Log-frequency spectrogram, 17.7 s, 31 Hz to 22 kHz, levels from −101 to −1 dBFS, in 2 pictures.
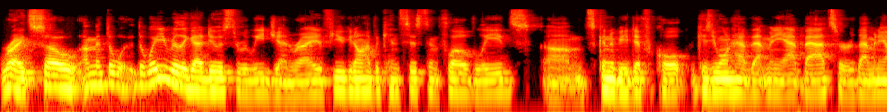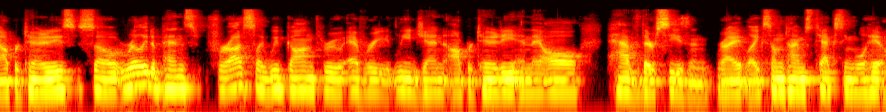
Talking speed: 235 wpm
